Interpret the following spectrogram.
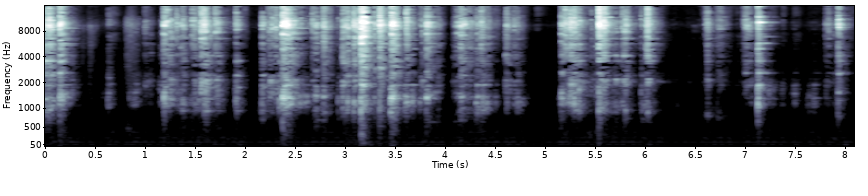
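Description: Stainless-steel nested measuring cups clinking and rattling against each other as they are handled, in several short bursts of metallic clatter with a few single clicks in between.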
